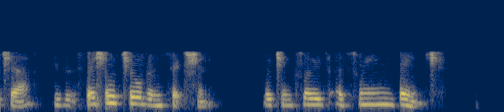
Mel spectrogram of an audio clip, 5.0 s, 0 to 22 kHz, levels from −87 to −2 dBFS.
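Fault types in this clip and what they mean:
G.729 codec: A low-rate speech model, fitting 8 kbit/s, rebuilds the sound. Nothing above 4 kHz passes, and it sounds plainly rough and synthetic throughout.
VoIP packet loss concealed by the speech codec: About 60 ms goes missing after "is a". The decoder stretches the last sound into a fading buzzy tone or coloured noise before "children's section which includes".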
